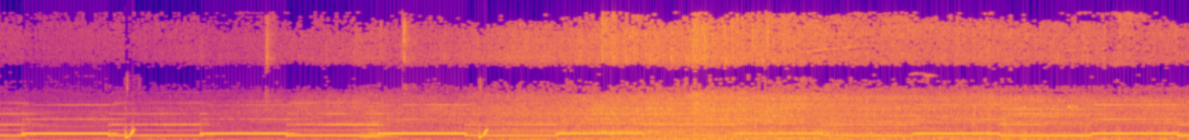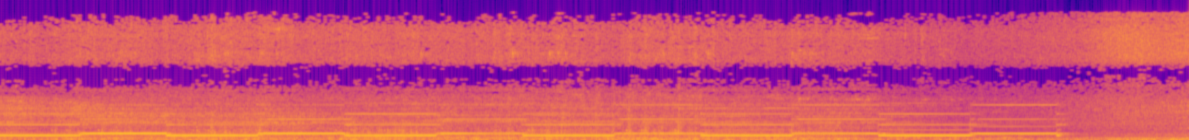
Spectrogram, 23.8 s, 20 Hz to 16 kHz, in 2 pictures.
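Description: Railway level-crossing warning alarm sounding an alternating high-low two-tone signal, each tone lasting just under a second, as a passenger train rolls past with a steady rumble of wheels on rail. The alarm stops about 22 seconds in, as the last coaches clear the crossing.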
